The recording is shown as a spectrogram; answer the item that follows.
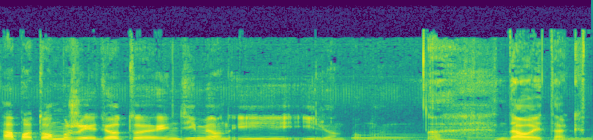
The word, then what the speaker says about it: Эндимион: Ты говоришь про Гиперион и переход э, к Эндименю. – Да. – Как Эн, Эндимион. – Эндимион. Эндимион, правильно, ударение, да.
